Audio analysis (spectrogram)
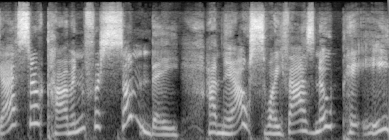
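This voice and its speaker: A put-on character voice with very wide pitch swings at a moderate pace. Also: woman, high pitch for a woman. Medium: read story. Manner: loud.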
